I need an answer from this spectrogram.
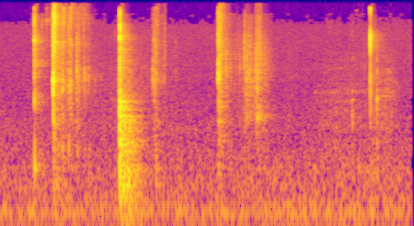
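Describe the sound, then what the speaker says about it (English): Wire cutters trimming wire during assembly of a craft kit, a few sharp, quiet snips and clicks spaced irregularly in a hushed room. "And then I'll use my wire cutters to trim this."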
